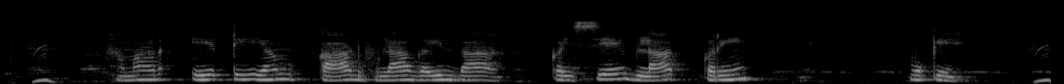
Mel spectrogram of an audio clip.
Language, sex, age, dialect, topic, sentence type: Bhojpuri, female, 31-35, Western, banking, question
